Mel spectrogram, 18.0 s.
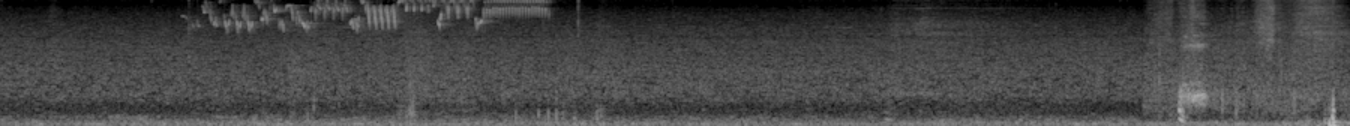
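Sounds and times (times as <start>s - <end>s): low outdoor rumble: 0.0s - 18.0s
songbird chirps and trills: 2.4s - 7.5s.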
